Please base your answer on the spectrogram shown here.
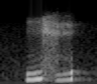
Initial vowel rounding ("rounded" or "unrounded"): unrounded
